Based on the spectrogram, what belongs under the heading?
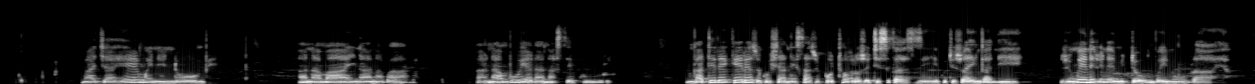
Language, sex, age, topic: Ndau, female, 36-49, health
